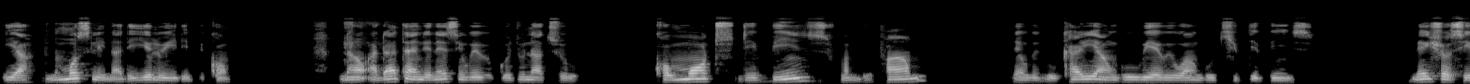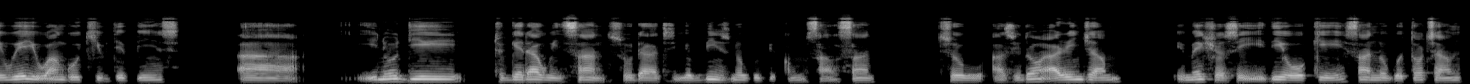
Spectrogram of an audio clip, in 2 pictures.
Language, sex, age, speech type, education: Nigerian Pidgin, male, 30-45, spontaneous, tertiary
